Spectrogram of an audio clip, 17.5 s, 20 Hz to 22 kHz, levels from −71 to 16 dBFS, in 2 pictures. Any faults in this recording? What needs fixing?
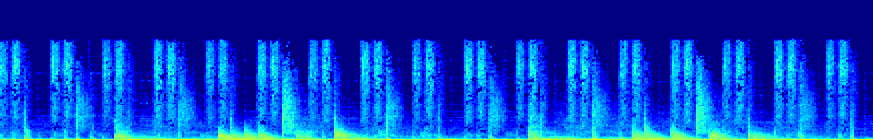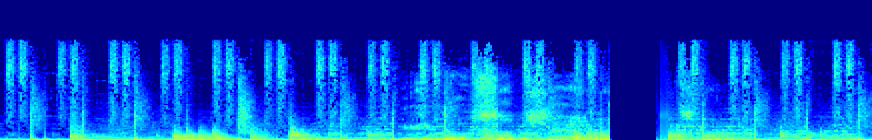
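A cable pulled and plugged in, from 14.79 to 15.42 s: a pop, about 0.59 s of near silence, roughly 0.11 s of 60 Hz mains buzz while only the tip touches, then a second pop. The waveform shows spikes around a flat gap, with a 60 Hz hum line on the spectrogram. Mute the channel before re-patching, and use locking connectors so the cable can't be disturbed mid-recording.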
